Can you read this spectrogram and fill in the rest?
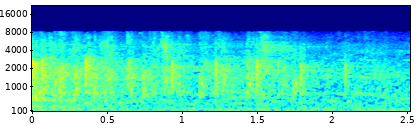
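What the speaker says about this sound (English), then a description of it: "Please, a round of applause." Conference audience applauding, a dense patter of many hands clapping at a steady level for a couple of seconds, slightly distant and roomy.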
